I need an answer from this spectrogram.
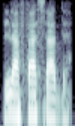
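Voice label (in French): "facade", French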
